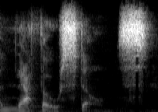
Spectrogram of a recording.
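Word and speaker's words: gnathostomes: the emergence of the natto stones GN silent G G an a th o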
